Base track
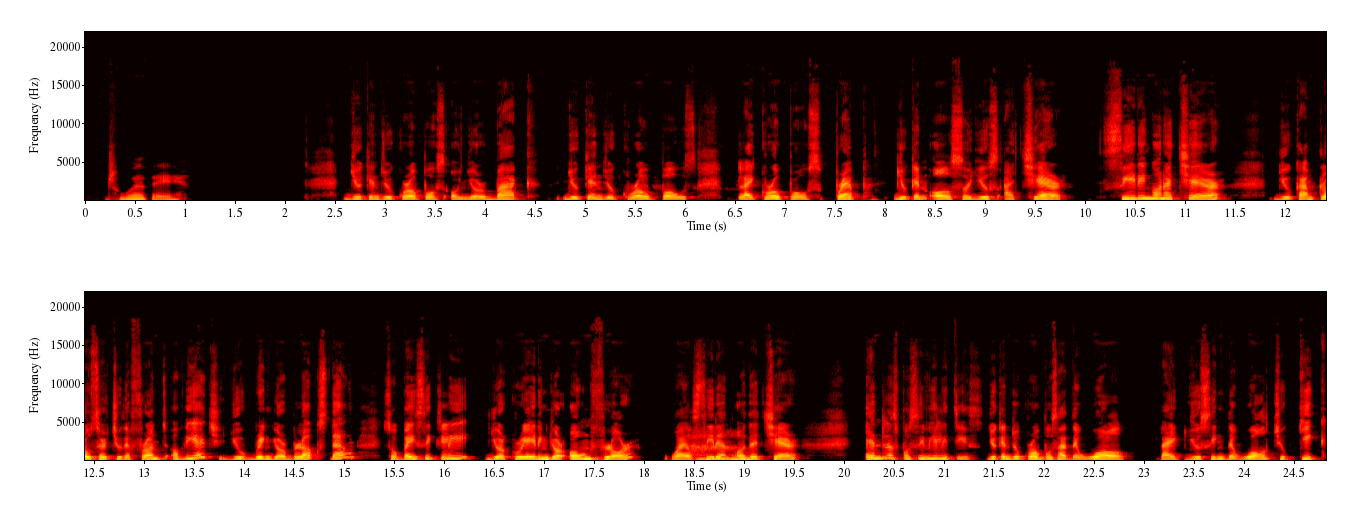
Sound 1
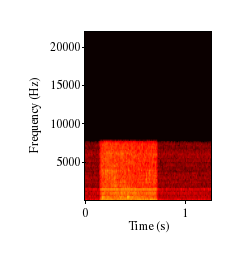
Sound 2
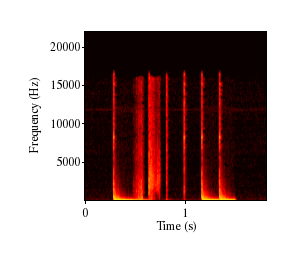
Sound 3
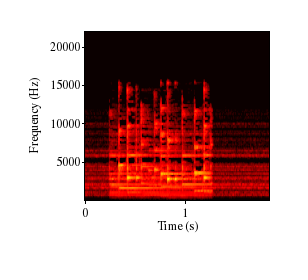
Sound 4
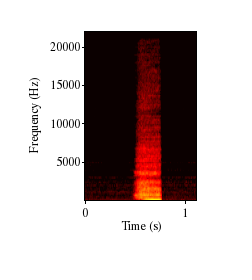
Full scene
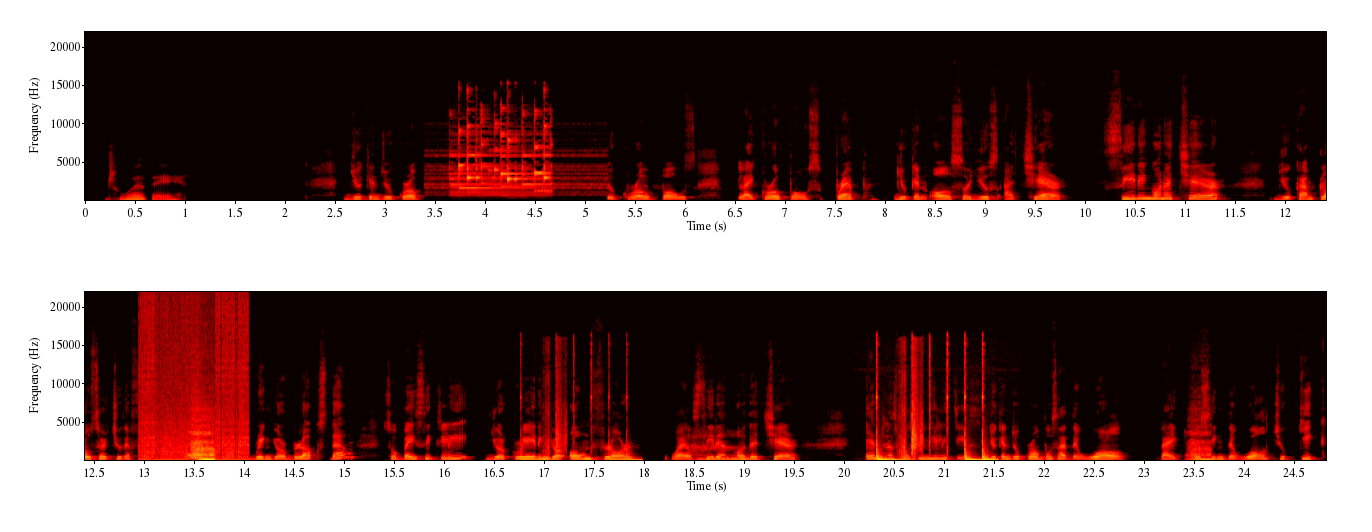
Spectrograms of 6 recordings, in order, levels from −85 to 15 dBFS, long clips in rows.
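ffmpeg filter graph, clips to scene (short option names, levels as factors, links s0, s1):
-filter_complex "[4:a]asplit=2[s0][s1];[2:a]asplit=2[s2][s3];[0:a]volume=0.211[s4];[3:a]highpass=f=590:p=1[s5];[s0]aeval=exprs='val(0)+0.5*0.0562*sgn(val(0))':c=same[s6];[s2]alimiter=limit=0.15:level=0:latency=1:release=71[s7];[s4]asplit=3[s8][s9][s10];[s8]atrim=end=3.404[s11];[s5]atrim=end=1.84,asetpts=PTS-STARTPTS,volume=0.473[s12];[s9]atrim=start=5.236:end=12.954[s13];[s6]atrim=end=1.11,asetpts=PTS-STARTPTS,volume=0.708[s14];[s10]atrim=start=14.056[s15];[s7]atrim=end=1.81,asetpts=PTS-STARTPTS,volume=0.355,afade=t=in:d=0.004:c=hsin,afade=t=out:st=1.806:d=0.004:c=hsin,adelay=16480[s16];[s3]atrim=end=1.81,asetpts=PTS-STARTPTS,volume=0.794,afade=t=in:d=0.1,afade=t=out:st=1.71:d=0.1,adelay=883764S[s17];[s1]atrim=end=1.11,asetpts=PTS-STARTPTS,volume=0.211,afade=t=in:d=0.004:c=hsin,afade=t=out:st=1.106:d=0.004:c=hsin,adelay=1010772S[s18];[s11][s12]acrossfade=d=0.004:c1=hsin:c2=hsin[s19];[s19][s13]acrossfade=d=0.004:c1=hsin:c2=hsin[s20];[s20][s14]acrossfade=d=0.004:c1=hsin:c2=hsin[s21];[s21][s15]acrossfade=d=0.004:c1=hsin:c2=hsin[s22];[s22][s16][s17][s18]amix=inputs=4:normalize=0"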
